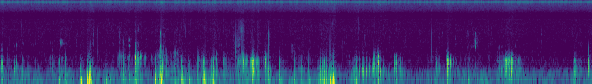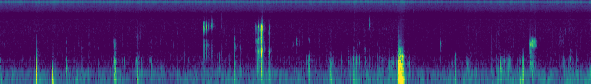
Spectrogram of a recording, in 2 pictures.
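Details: Bowel sounds after eating pizza: irregular gurgles, pops and low rumbles of an active gut.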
